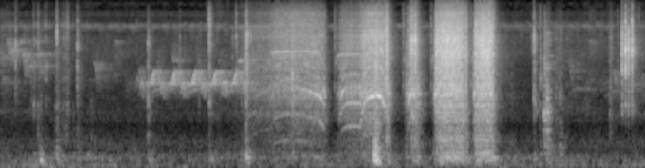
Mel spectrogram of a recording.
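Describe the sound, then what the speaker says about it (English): A power drill driving screws while building a chicken coop whirs in several short bursts, rising and stopping in quick succession, close by with some background clatter between runs. "I've decided to go ahead and break out my drill."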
